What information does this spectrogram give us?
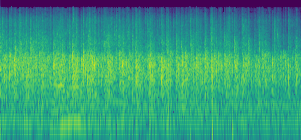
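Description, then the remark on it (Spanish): Sustained applause from an audience, a dense steady wash of many hands clapping at once that holds evenly for several seconds before easing off at the very end. “Bueno, no nos deis tantos aplausos que al final nos acostumbramos.”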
